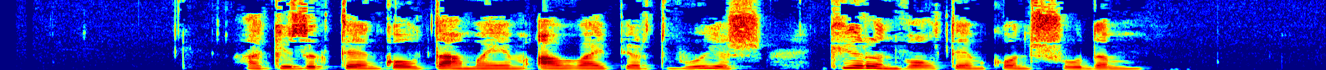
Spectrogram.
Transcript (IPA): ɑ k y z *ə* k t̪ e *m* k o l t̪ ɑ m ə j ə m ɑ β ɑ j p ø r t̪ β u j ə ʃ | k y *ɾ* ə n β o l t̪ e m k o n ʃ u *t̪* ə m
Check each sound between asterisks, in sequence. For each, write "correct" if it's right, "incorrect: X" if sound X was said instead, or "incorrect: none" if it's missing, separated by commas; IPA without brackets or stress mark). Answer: correct, incorrect: n, correct, incorrect: d̪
